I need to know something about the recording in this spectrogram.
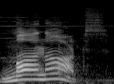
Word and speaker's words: monarchs: Monarchs. Because remember, that CH is a CH, but over here it's pronounced like a what? Monarch. Like C. Pronounced like a K.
